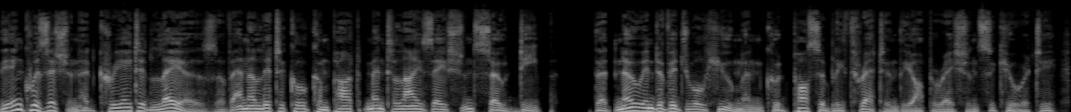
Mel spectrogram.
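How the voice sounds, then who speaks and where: A man narrating a first-person story in a measured, grave and detached way. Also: sits low, darkish tone, husky, no room sound, studio quality.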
